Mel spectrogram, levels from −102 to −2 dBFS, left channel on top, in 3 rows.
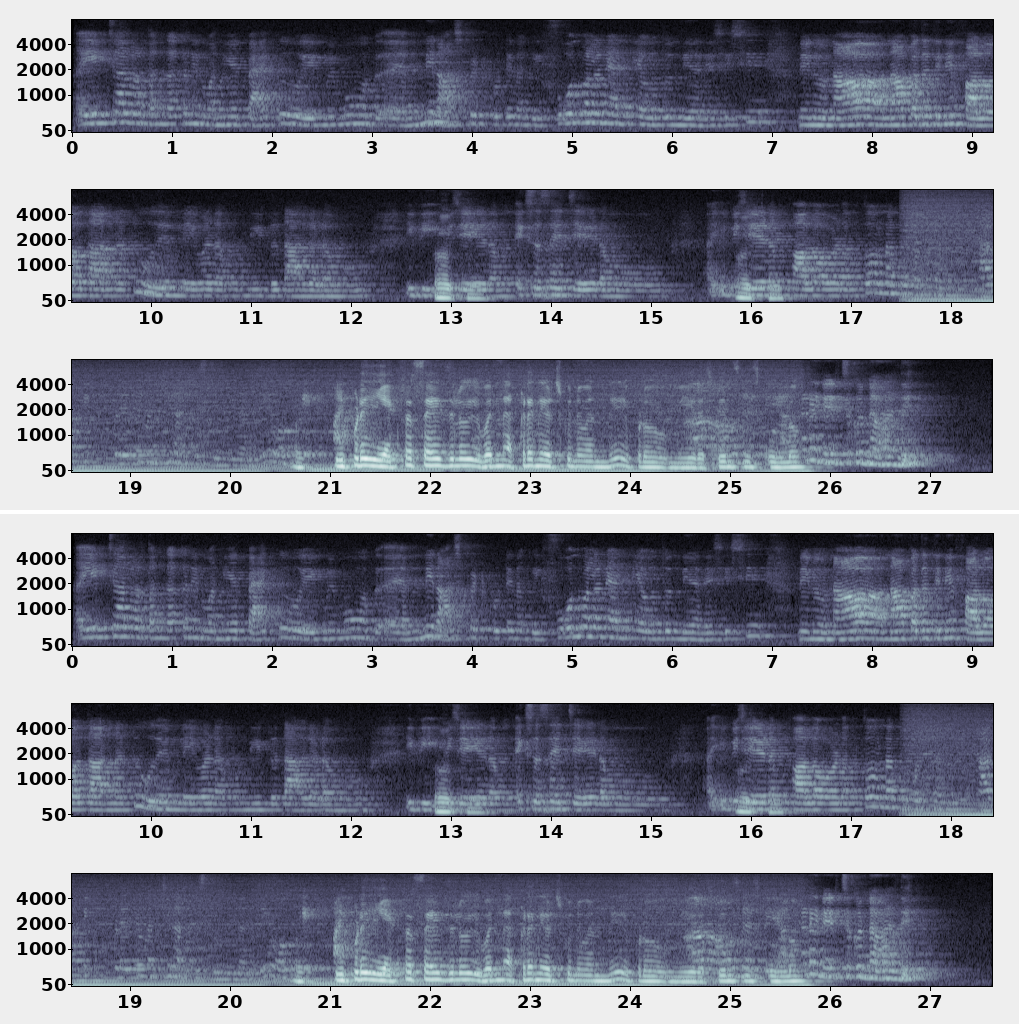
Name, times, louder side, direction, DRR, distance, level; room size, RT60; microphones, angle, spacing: voice 1, 0.0-21.3 24.5-26.8, equal, 15° right, -6 dB, 3.2 m, -40 dB
voice 2, 12.8-13.3 15.9-16.3 20.6-20.7 21.0-25.7, left 2 dB, 25° left, 10 dB, 0.3 m, -22 dB
sound 1, 17.5-25.7, equal, 50° left, 3.1 m, -37 dB
16.5 x 13.5 x 2.5 m, 1.2 s
head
